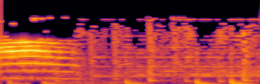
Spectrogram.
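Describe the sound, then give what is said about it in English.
A cat lets out one loud, drawn-out meow, followed by softer rhythmic thumping sounds and faint low murmurs for the rest of the moment. “And no cat was harmed in the recording of this program. Isn't that right”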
